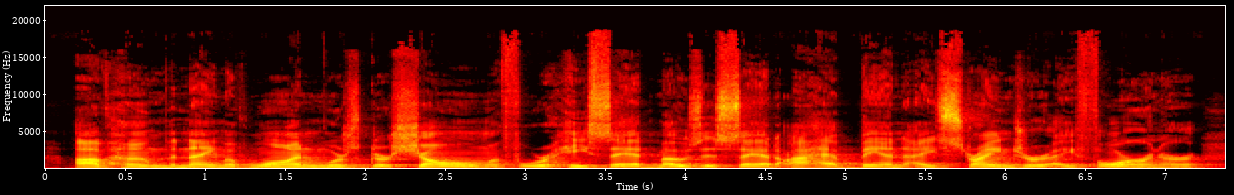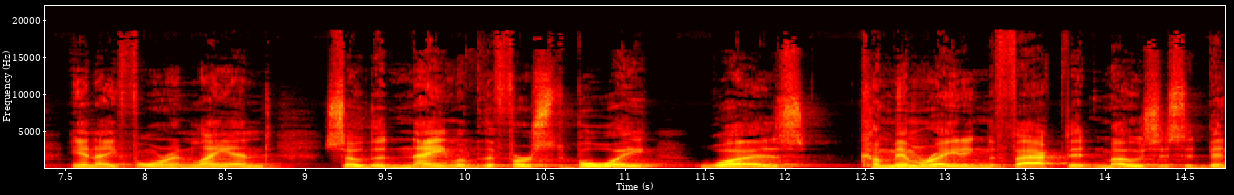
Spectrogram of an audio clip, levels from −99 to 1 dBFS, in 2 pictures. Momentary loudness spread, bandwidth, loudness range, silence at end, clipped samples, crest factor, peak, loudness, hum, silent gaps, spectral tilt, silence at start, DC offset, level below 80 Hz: 9 LU; 19 kHz; 3 LU; 0 s; under 0.1%; 20 dB; -10 dBFS; -30 LUFS; none; none; -3.5 dB/octave; 0.2 s; under 0.1%; -72 dBFS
